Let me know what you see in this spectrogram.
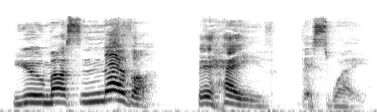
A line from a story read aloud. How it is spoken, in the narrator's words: roared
